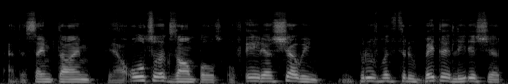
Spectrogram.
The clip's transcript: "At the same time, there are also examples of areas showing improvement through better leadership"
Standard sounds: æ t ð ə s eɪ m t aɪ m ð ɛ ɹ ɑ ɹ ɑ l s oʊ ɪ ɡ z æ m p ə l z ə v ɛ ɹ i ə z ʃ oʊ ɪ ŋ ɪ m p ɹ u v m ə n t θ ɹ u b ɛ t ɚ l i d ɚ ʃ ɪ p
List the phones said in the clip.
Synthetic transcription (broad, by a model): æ t ð ə s eɪ m t aɪ m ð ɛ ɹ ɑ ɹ ɑ l s oʊ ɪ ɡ z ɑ m p ə l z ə f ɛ ɹ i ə ʃ oʊ ɪ ŋ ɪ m p ɹ u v m ə n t θ ɹ u b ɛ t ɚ l i d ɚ ʃ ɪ p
